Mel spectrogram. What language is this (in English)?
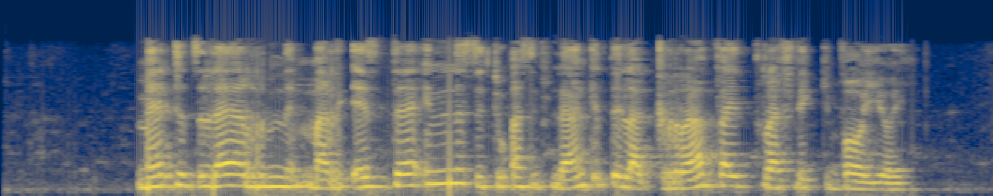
Esperanto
